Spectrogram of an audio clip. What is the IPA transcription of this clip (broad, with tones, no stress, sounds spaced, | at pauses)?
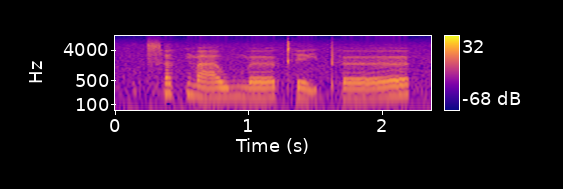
t͡sʰ ɐ˥ k̚ m aː˨˧ w m œː˨˧ kʰ e˨˩ j pʰ œː˨˥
